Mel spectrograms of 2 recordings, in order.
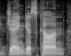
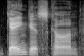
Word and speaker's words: Genghis Khan: And yes, I did say Genghis Khan. My whole life I always pronounced it Genghis Khan, but I listened to Dan Carlin's Hardcore History.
